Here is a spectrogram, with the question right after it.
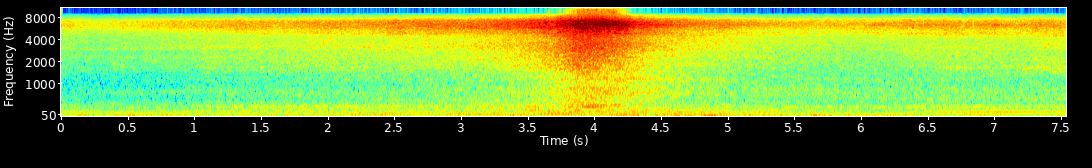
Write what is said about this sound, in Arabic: هذا كله صف سيارات على هذه المسافة اللي قطعتها، كلهم صافين بيستنوا في الدور.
